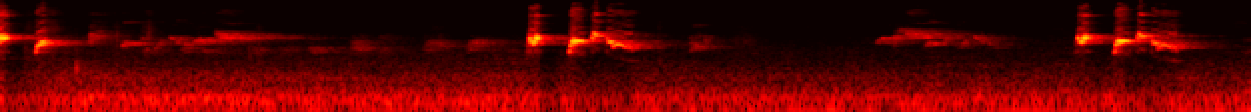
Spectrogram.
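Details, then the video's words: Morning singing of a red-whiskered bulbul, played so other birds join in: warbling, slightly scratchy notes lead into loud chirped bursts at about three and a half and seven seconds, with quieter twitters between. "Chào Mào Hót Sáng Nhiều Âm Hay | KÍCH CHIM HÓT THEO LIỀN"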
